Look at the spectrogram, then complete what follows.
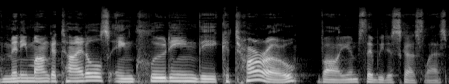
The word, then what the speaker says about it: Kitaro: And David writes, interesting, by the way, pronunciation is Kitaro. So there you go. You and I had been wondering how to pronounce Kitaro, Kitaro, Kitaro. And according to David, it is Kitaro.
